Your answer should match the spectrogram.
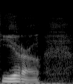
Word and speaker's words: gyro: The actual Greek consonant doesn't exist in English, and I can't quite do it, but something like gyro.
